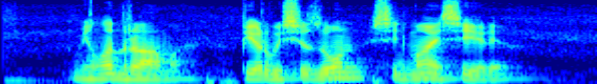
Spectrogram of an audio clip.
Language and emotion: Russian, neutral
